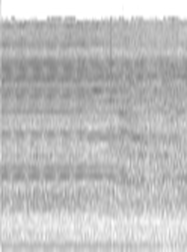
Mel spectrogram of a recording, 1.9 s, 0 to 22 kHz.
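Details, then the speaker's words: Fluval FX6 canister filter after its first maintenance, which found about a tablespoon of sand inside: loud steady electric buzz where it was silent before; owner suspects sand in the motor/impeller, not confirmed. "went from absolutely quiet for me cleaning it into making this horrendous sound"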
